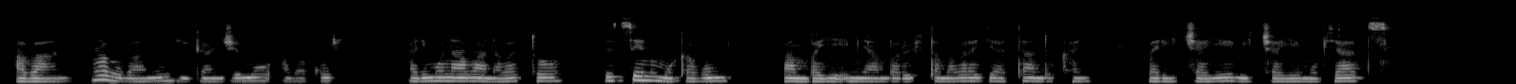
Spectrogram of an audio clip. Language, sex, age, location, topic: Kinyarwanda, female, 18-24, Kigali, health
